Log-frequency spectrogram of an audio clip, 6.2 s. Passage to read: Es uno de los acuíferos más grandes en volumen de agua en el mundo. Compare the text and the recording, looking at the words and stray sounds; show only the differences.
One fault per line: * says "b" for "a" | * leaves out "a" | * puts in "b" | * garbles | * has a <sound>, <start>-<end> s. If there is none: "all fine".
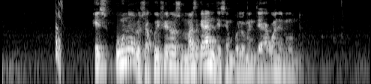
* has a chirp, 0.9-1.1 s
